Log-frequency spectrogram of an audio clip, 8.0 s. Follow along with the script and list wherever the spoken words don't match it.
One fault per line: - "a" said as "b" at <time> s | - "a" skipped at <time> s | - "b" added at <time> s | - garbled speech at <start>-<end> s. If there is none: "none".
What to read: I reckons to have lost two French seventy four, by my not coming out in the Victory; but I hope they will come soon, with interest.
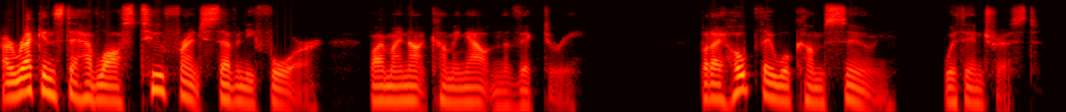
none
